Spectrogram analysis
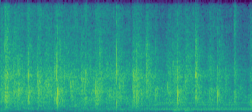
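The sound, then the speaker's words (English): An audience applauds those who prayed that prayer for the first time: dense, steady clapping runs through the whole moment at a moderate level, with a faint low voice or hum showing underneath toward the end. “Can we give a round of applause to those who prayed that prayer for the first time?”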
